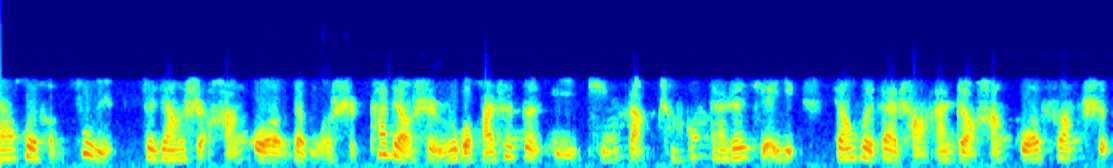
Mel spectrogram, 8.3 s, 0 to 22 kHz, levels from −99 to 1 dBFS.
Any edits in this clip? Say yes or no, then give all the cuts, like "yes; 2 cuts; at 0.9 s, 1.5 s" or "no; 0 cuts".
yes; 1 cut; at 2.7 s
